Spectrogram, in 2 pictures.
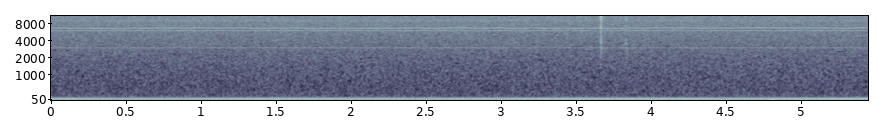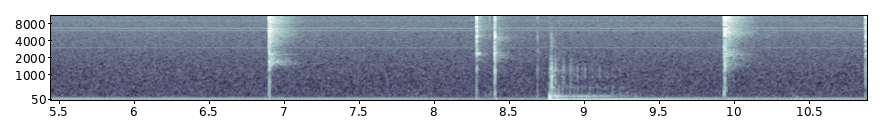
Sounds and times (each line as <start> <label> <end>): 8.3 Cocking 10.8
8.8 dry-firing 10.8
